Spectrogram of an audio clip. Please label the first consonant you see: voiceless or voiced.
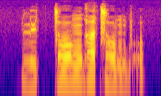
voiced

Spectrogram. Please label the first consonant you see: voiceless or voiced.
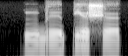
voiced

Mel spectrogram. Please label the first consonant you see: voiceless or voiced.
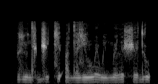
voiced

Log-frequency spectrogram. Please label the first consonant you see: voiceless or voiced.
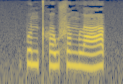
voiceless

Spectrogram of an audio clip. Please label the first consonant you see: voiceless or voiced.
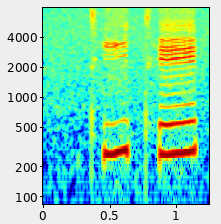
voiceless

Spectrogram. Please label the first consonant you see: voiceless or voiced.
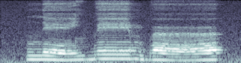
voiced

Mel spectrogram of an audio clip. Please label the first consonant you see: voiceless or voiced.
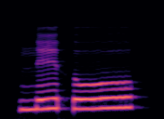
voiced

